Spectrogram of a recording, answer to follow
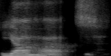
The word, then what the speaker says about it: Yachats: It's pronounced Yahats.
